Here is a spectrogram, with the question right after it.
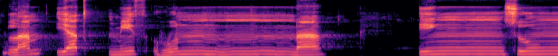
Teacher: এই নুন সাকিনের মধ্যে গুন্না হবে, এই তানবিনের মধ্যে গুন্না হবে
